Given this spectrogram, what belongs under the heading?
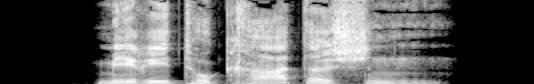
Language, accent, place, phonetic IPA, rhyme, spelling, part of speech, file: German, Germany, Berlin, [meʁitoˈkʁaːtɪʃn̩], -aːtɪʃn̩, meritokratischen, adjective, De-meritokratischen.ogg
- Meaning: inflection of meritokratisch: 1. strong genitive masculine/neuter singular 2. weak/mixed genitive/dative all-gender singular 3. strong/weak/mixed accusative masculine singular 4. strong dative plural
